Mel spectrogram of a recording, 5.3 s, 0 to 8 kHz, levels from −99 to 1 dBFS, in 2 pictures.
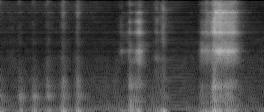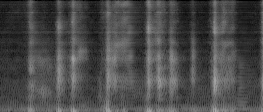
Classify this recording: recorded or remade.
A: remade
